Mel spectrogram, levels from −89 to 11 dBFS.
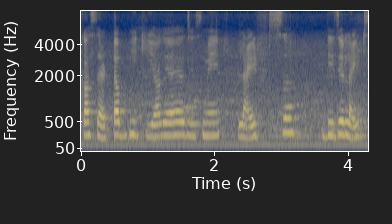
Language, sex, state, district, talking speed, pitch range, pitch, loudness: Hindi, female, Chhattisgarh, Raipur, 150 wpm, 225-250 Hz, 245 Hz, -18 LUFS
